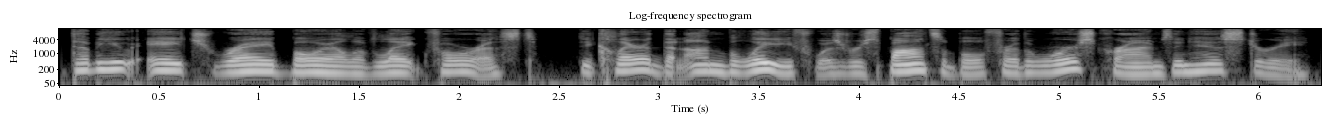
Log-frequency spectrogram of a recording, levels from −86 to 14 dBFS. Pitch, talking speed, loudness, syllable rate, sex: 150 Hz, 170 wpm, -17 LUFS, 5.0 syllables/s, female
